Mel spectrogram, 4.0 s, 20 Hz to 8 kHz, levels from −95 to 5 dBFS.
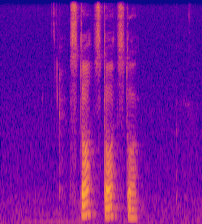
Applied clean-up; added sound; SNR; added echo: none; none; none; none.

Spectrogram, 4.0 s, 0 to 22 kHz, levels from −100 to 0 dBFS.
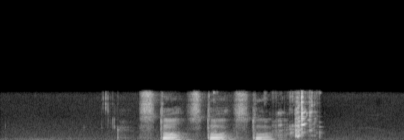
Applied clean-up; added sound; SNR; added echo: neural mask model Resemble Enhance denoiser.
